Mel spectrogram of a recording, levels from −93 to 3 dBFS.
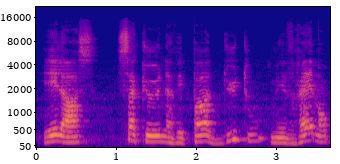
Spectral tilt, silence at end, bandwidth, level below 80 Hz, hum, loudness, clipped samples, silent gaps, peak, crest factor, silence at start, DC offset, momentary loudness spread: -5 dB/octave; 0 s; 15 kHz; -80 dBFS; none; -33 LUFS; under 0.1%; none; -16 dBFS; 18 dB; 0.1 s; under 0.1%; 15 LU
